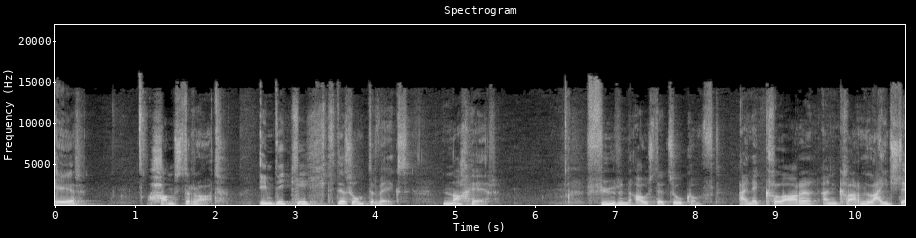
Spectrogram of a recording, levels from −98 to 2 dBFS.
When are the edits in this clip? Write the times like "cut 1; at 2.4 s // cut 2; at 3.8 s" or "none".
cut 1; at 1.2 s // cut 2; at 2.3 s // cut 3; at 3.6 s // cut 4; at 8.4 s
